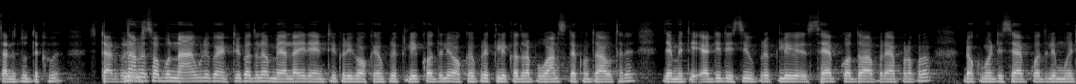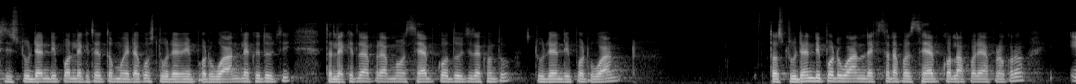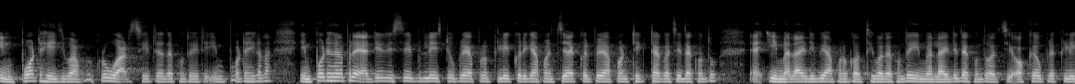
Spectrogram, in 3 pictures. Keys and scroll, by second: 0.0 ctrl+©, 0.3 ctrl+§, 11.2 shift+z, 11.9 ctrl+®, 12.4 ctrl+_, 13.5 ctrl+®, 13.6 ctrl+z, 14.2 ctrl+shift+z, 14.7 ctrl+1, 16.8 ctrl+∞, 17.0 ctrl+®, 17.1 ctrl+z, 17.7 ctrl+shift+¬, 18.2 ctrl+ª, 18.5 ctrl+©, 19.0 ctrl+¬, 19.4 ctrl+®, 19.7 ctrl+z, 20.4 ctrl+敍.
